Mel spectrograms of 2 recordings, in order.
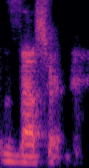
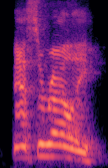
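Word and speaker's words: Vasarhelyi: and wife, Elizabeth Chai Vesser. Vesser, I'm sorry, how do you say your Vassarelli? Thank you. I'm sorry about that. Vassarelli. It sounds like Italian, but it's actually Hungarian.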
